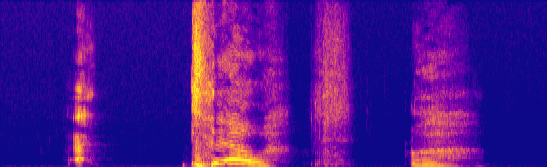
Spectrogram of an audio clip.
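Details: Fit of repeated explosive sneezes with sharp intakes in a quiet room, on waking in the morning; sneezer says it happens every morning and can't stop.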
